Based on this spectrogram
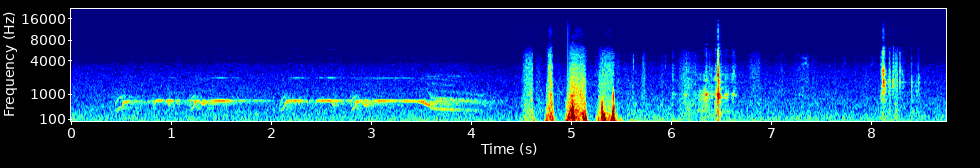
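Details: Barred owl (Strix varia) at night in western Michigan in June, caught on a trail camera: a run of steady mid-pitched hoots ending in a drawn-out, falling note, followed by several loud thumps and rustles.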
